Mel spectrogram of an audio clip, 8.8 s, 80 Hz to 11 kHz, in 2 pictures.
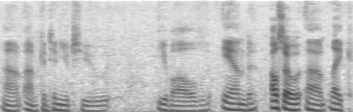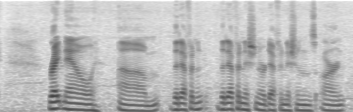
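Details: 49-year-old man diagnosed with cluttering, self-described syntactic subtype, using learned fluency techniques while speaking; cluttering.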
